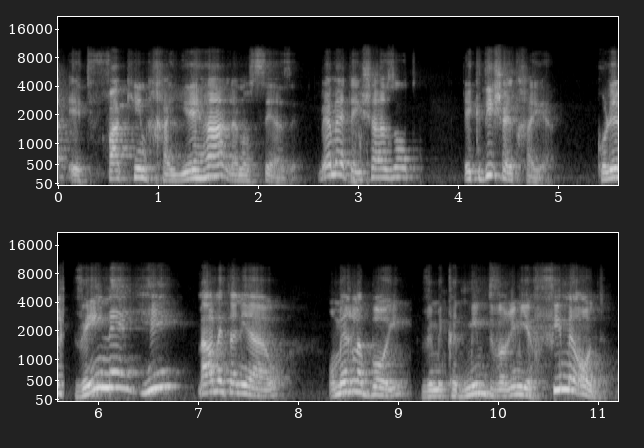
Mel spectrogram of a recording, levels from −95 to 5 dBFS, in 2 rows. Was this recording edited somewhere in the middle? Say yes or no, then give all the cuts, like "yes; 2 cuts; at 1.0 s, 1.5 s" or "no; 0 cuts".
yes; 2 cuts; at 5.6 s, 9.1 s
